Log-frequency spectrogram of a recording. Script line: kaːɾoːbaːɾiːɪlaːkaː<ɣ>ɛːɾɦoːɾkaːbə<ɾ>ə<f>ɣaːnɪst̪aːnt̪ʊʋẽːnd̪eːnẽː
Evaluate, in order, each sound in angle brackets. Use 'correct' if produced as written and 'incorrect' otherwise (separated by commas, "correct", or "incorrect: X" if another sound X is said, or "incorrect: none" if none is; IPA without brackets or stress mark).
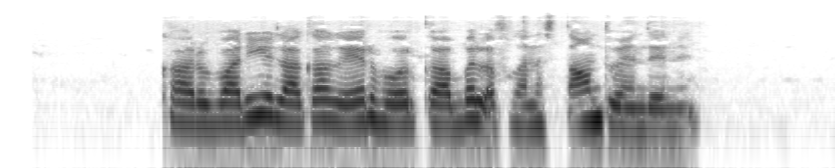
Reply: correct, incorrect: l, correct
